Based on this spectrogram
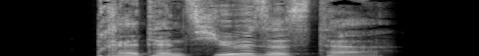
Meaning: inflection of prätentiös: 1. strong/mixed nominative masculine singular superlative degree 2. strong genitive/dative feminine singular superlative degree 3. strong genitive plural superlative degree
- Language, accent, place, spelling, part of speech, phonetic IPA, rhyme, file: German, Germany, Berlin, prätentiösester, adjective, [pʁɛtɛnˈt͡si̯øːzəstɐ], -øːzəstɐ, De-prätentiösester.ogg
